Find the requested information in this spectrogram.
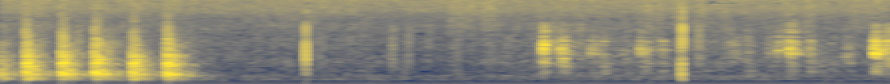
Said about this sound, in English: Someone knocked. Yeah. How did anyone know we was here?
